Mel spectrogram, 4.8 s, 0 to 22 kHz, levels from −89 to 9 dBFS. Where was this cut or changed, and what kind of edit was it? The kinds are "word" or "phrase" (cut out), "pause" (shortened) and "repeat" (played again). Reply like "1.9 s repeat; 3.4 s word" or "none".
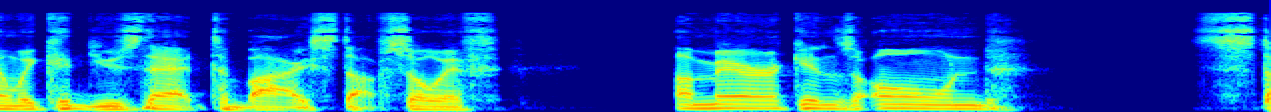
none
